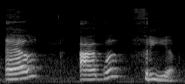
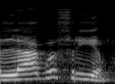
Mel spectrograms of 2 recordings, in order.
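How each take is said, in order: First: EL set apart, then ÁGUA FRIA; separated words. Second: Slow LÁGUA fria, article melted into the noun; fuse LÁGUA into one word without a gap; run-together words. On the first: Teacher showing how to avoid cacophony, EL kept apart from ÁGUA. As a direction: leave a clear break between EL and ÁGUA. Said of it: "Cacofonia é a junção de duas palavras". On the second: Teacher demonstrating cacophony to students, LÁGUA said as one word. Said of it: "acabaria virando uma única palavra". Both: Shown as a demonstration.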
